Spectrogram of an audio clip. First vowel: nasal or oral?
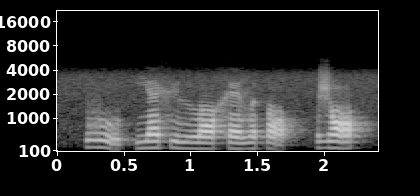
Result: oral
